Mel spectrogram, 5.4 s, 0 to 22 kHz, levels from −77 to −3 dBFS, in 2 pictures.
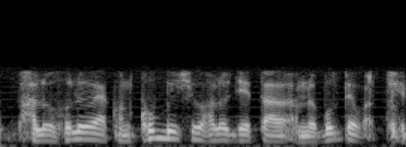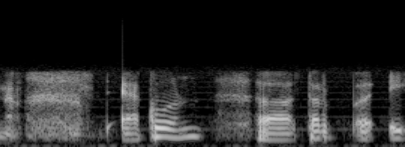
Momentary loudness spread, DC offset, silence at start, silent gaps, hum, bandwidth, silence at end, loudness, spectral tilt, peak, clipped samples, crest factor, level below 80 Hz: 6 LU; under 0.1%; 0 s; none; none; 8.2 kHz; 0 s; -25 LUFS; -7.5 dB/octave; 0 dBFS; under 0.1%; 24 dB; -68 dBFS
